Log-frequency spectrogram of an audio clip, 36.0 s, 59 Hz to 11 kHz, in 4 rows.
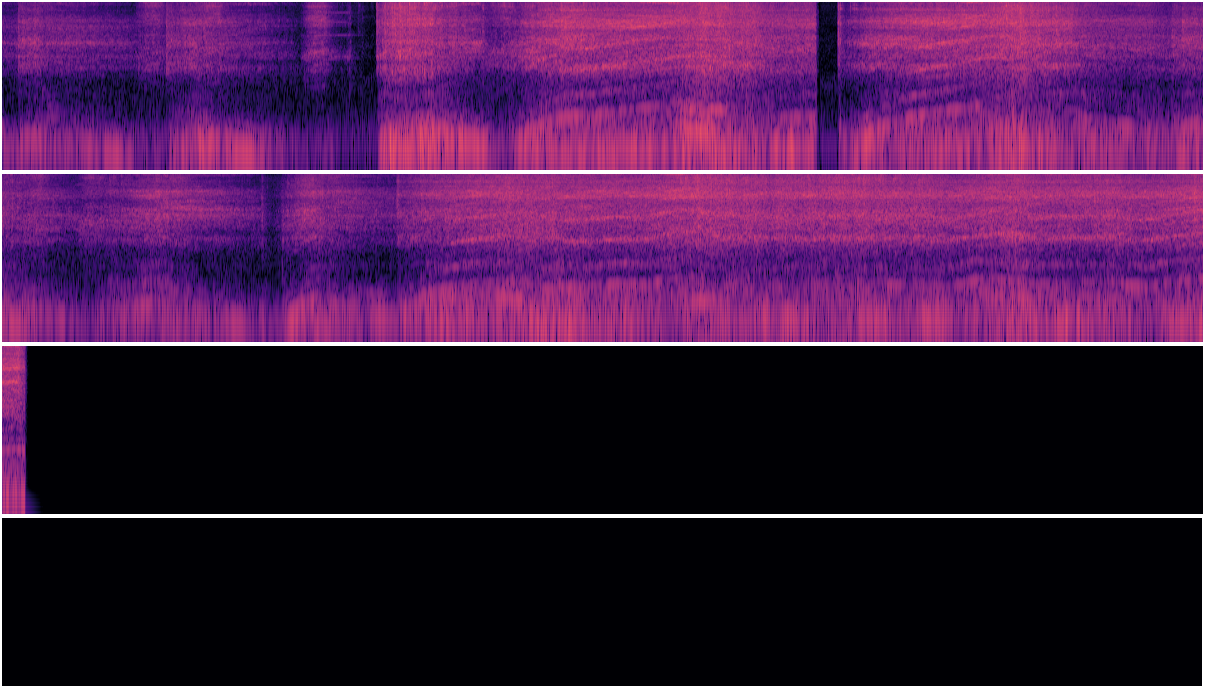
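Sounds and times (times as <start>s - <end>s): toy car motor whining: 0.0s - 18.2s.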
